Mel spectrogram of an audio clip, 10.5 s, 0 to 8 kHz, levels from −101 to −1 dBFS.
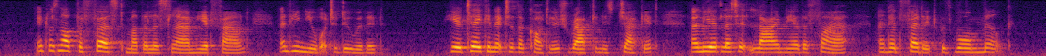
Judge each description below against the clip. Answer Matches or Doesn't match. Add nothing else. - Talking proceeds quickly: Matches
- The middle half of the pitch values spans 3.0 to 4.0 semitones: Matches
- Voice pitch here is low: Doesn't match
